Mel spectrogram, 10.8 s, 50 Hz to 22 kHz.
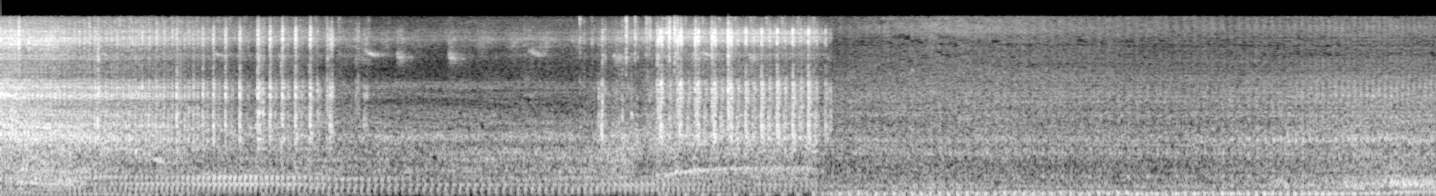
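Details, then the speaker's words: Yamaha Lexi 125 scooter after repair of an engine run low on oil, rough noise blamed on a worn piston: a steady, even idle putter with no knock or rattle, very different from before, with slight smoke from the wet exhaust. "kya gini teman-teman untuk putaran saya saudaranya suara seperti ini ya sangat berbeda jauh dengan yang kemarin"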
